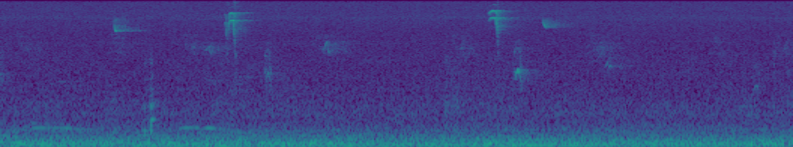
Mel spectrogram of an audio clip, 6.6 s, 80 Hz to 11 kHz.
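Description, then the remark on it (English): A begging robin chick, up in an oak tree about 6 meters high at the southeast corner of LSB, recorded August 1, 1978 at 6:15 p.m., gives scattered, thin, high-pitched chirps and short whistles, irregularly spaced and fairly faint over a steady low rumbling background noise. “I think it's the chick that's doing all those sounds, but it's difficult to see.”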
